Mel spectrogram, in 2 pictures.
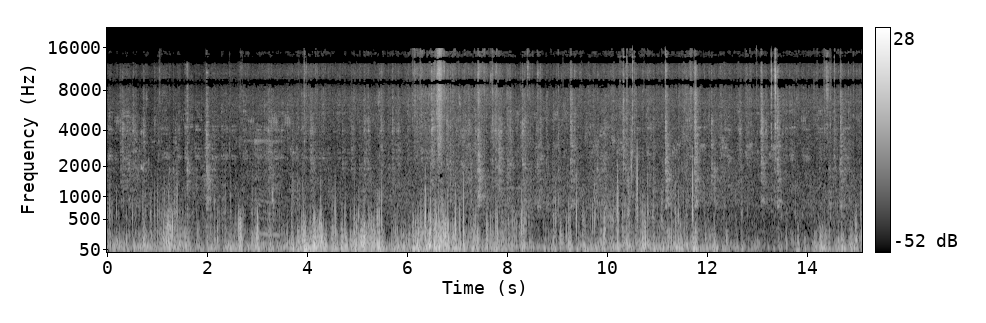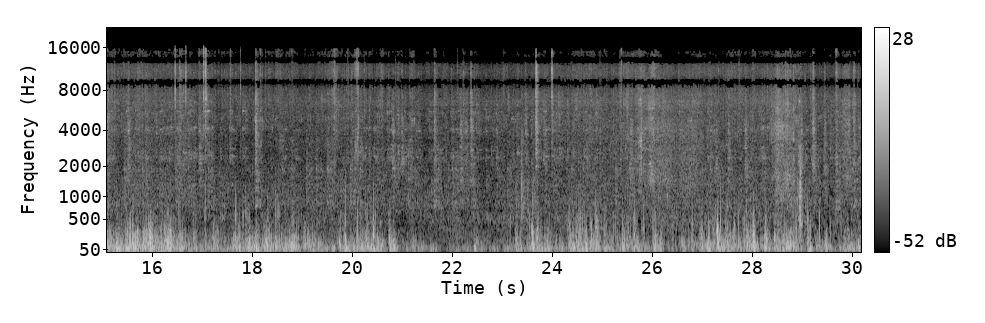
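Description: Low, uneven rumble of wind on the microphone, swelling and fading, with scattered small clicks and knocks as a young macaque handles and eats fruit at a wooden table.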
